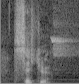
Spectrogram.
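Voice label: "setje", Dutch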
